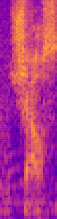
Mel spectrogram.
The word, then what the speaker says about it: Chaos: Chaos, or Schaus as they pronounce it.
